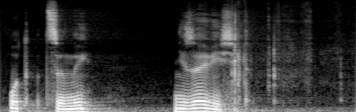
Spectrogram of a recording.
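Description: A man speaks calmly and slowly, close to a microphone.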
